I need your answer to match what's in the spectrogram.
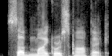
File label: "submicroscopic", American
